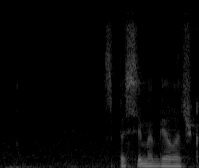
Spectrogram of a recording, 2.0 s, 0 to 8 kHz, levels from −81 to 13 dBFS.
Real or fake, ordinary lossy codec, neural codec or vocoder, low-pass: real; none; none; none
